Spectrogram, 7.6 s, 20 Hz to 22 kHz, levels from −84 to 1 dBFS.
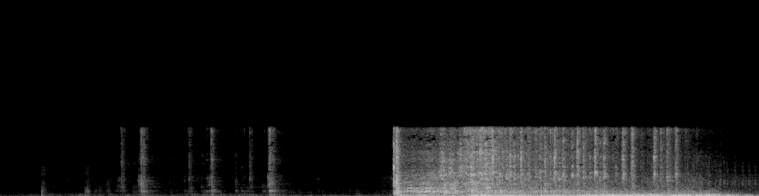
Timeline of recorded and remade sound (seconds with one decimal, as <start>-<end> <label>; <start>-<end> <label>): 0.0-7.6 recorded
